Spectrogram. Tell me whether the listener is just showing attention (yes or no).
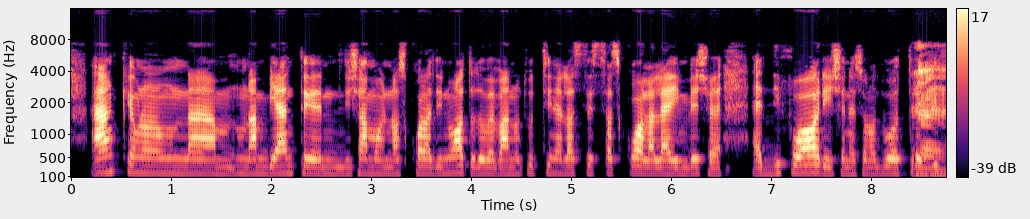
yes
